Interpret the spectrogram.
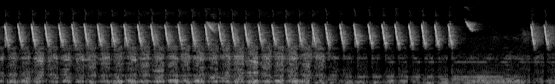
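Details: Ciwah, also called klik klik bird, a relative of the crystal prinia, singing in a fast, even series of sharp high clicking notes, nearly four per second, pausing briefly near the end before resuming.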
